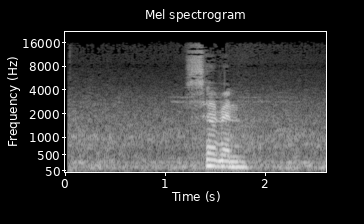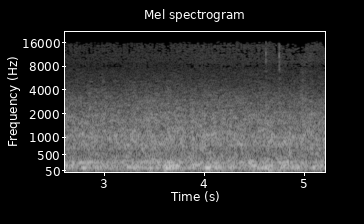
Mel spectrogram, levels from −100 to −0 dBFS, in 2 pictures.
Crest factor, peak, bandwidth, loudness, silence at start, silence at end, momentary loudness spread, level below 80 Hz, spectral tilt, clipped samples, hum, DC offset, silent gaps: 22 dB; 0 dBFS; 16 kHz; -19 LUFS; 0 s; 0 s; 21 LU; -50 dBFS; -5.5 dB/octave; under 0.1%; none; under 0.1%; none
